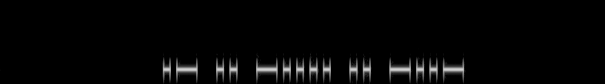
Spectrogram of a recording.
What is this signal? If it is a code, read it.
Morse code, heard as a keyed tone, about 18 wpm, 700 Hz. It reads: AI6IX
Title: Speed Racing - USA 2x2 Call Signs 15wpm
